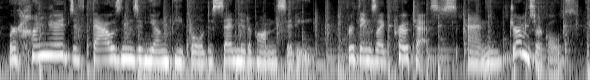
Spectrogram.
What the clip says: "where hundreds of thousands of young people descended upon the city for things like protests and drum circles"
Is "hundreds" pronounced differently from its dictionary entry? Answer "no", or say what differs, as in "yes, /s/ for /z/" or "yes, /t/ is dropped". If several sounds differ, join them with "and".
no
